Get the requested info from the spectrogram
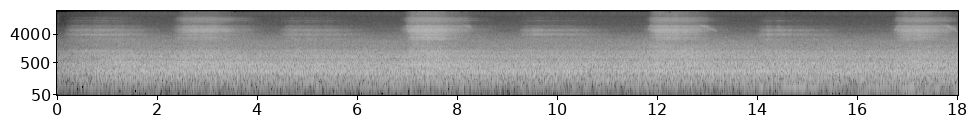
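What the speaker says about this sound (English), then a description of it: "Nice big breath into that long side." During a stretching session, slow, deep breaths come and go in a regular cycle, each one a drawn-out airy hiss, heard close and steady over a constant wash of background noise.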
